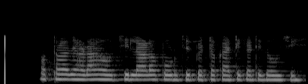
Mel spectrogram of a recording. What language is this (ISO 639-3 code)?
ori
